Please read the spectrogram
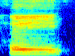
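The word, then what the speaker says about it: え: তো 2টা stroke order এখানে, একটা হচ্ছে এইটা স্ট্রোক অর্ডার মানে হচ্ছে এটা কিভাবে আঁকবো সেই অর্ডারটা আর কি, হ্যাঁ, এটা আমরা গত ক্লাসে বলেছিলাম।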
